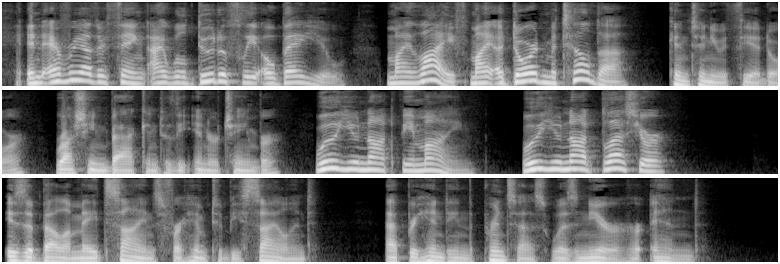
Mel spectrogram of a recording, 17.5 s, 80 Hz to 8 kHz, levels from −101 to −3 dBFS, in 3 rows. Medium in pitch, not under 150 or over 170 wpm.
No: low, 110 Hz; average, 160 wpm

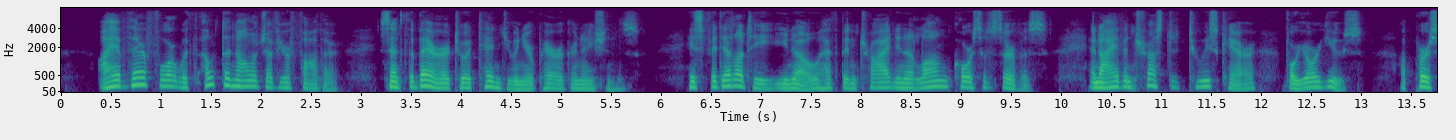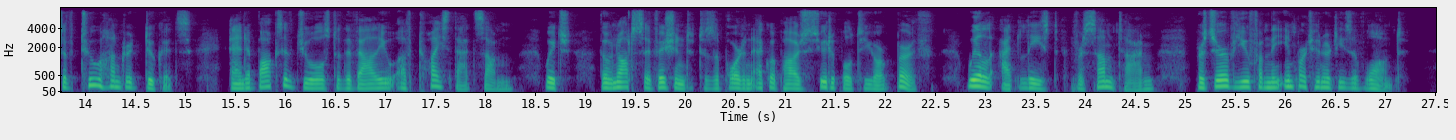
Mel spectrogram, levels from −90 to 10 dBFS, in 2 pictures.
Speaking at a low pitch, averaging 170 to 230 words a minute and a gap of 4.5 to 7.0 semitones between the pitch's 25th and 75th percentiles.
Yes: low, 130 Hz; average, 185 wpm; average, 4.8 semitones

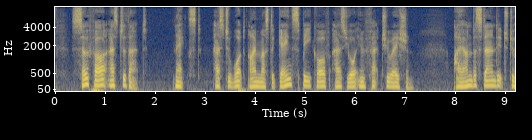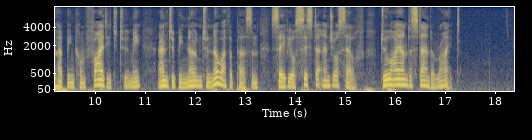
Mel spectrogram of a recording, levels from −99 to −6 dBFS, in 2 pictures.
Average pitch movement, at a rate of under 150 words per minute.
Yes: average, 3.7 semitones; average, 140 wpm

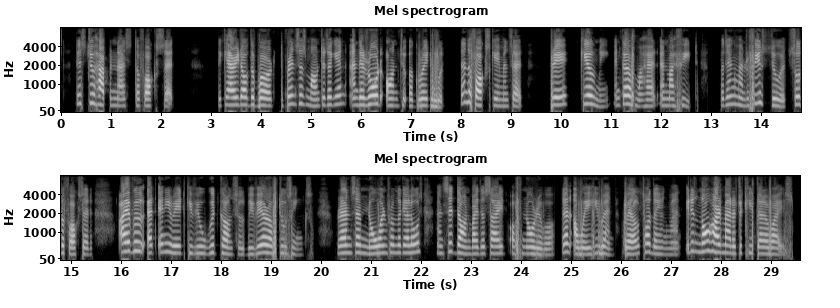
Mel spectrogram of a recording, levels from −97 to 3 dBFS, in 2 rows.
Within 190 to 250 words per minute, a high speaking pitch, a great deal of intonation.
No: average, 200 wpm; very high, 255 Hz; average, 3.1 semitones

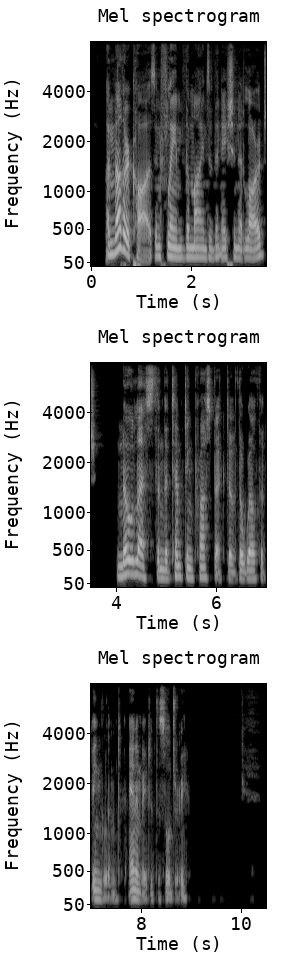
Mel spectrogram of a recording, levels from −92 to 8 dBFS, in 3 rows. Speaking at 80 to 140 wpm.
Yes: slow, 135 wpm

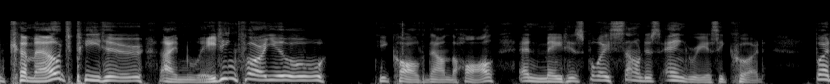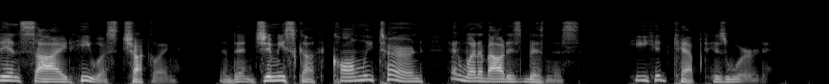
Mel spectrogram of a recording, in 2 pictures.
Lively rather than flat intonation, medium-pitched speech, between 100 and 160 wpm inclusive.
Yes: wide, 8.1 semitones; medium, 150 Hz; average, 150 wpm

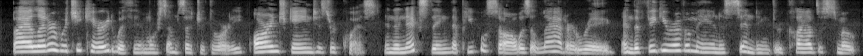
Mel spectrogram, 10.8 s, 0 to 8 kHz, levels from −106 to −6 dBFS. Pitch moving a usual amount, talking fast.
Yes: average, 4.4 semitones; fast, 215 wpm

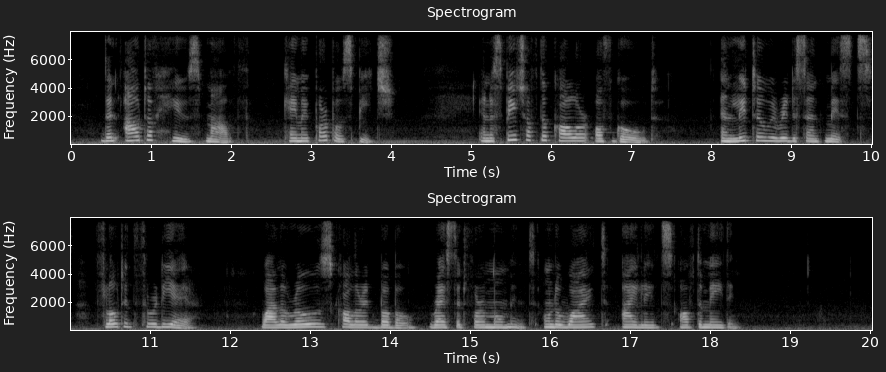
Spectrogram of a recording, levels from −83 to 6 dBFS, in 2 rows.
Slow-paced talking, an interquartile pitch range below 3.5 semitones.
Yes: slow, 125 wpm; average, 2.9 semitones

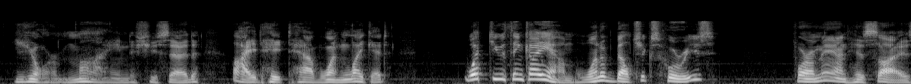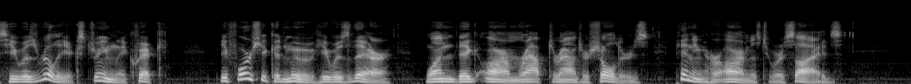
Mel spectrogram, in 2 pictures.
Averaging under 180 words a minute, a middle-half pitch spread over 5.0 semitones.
Yes: average, 170 wpm; wide, 5.6 semitones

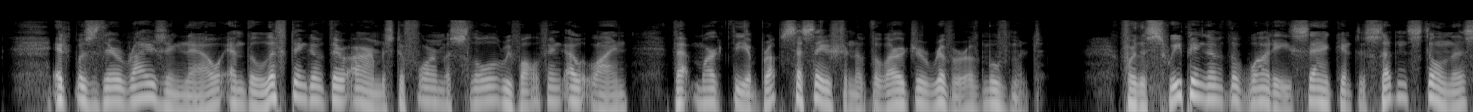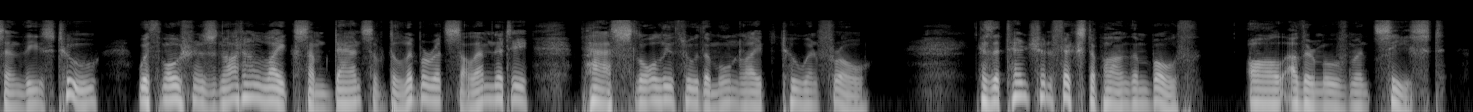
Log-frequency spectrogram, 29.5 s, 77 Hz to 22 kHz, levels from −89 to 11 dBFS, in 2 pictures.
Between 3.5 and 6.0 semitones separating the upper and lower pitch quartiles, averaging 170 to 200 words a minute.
No: average, 4.2 semitones; average, 140 wpm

